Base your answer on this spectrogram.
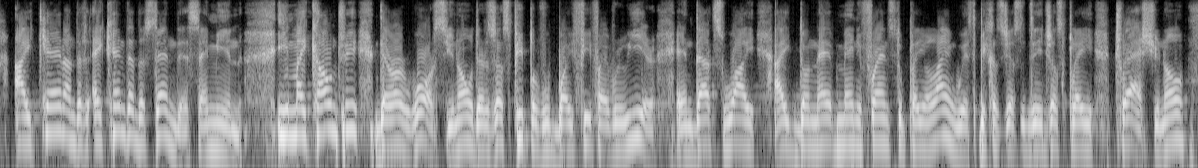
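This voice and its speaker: With an Italian accent, a man speaks at a fairly quick pace and a fairly high pitch over noticeable background noise. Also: ordinary pitch variation. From Italy. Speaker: caller. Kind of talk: casual chat. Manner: halting.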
